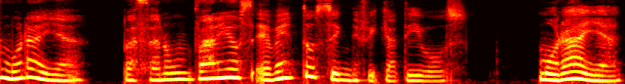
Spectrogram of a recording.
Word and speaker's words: Moriah: Moriah, creo que lo estoy pronunciando en inglés, pero se escribe M-O-R y latina A-H.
